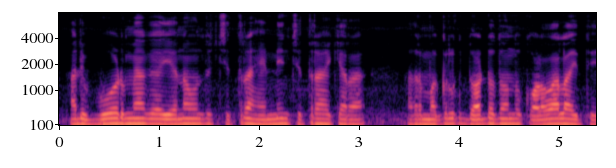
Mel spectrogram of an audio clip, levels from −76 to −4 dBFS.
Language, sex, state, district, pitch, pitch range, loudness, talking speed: Kannada, male, Karnataka, Bijapur, 125 Hz, 115-125 Hz, -27 LUFS, 165 wpm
